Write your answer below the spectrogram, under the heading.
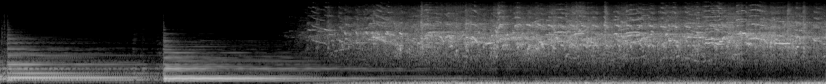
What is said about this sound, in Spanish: Tordo ojo rojo, de nombre científico Molothrus aeneus, pertenece al orden Passeriformes y a la familia Icteridae. Esta especie mide de 16 a 22 centímetros de largo.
